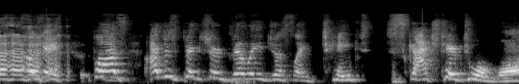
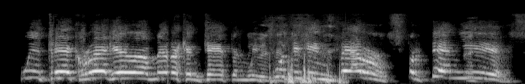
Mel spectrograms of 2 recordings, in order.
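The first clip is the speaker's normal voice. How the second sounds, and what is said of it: Put-on Scottish accent, sounds Russian. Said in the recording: “your Scottish accent sounded Russian... I have the Sean Connery of accents. It's not the right accent, but it fucking works”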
